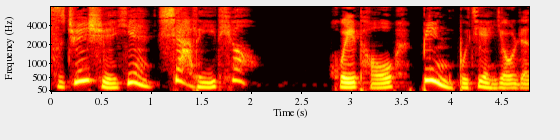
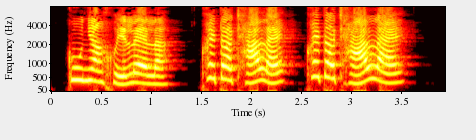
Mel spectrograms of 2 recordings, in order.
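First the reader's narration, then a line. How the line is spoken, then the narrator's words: Parrot mimicking speech. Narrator (Chinese): 鹦鹉叫唤，学着说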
